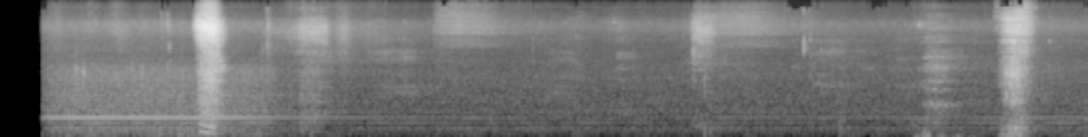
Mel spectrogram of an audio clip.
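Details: Person sneezing hard on waking in the morning: two sharp, forceful sneezes a few seconds apart, with quieter sniffs and breaths between, in a small room.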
